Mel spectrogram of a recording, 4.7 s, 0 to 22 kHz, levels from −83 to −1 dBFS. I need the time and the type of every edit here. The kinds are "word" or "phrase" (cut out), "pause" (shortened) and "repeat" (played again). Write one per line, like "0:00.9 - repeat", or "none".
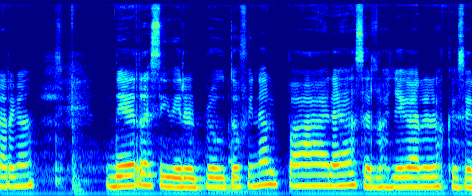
none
